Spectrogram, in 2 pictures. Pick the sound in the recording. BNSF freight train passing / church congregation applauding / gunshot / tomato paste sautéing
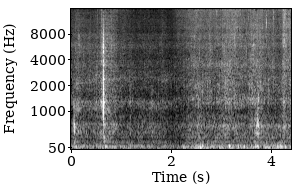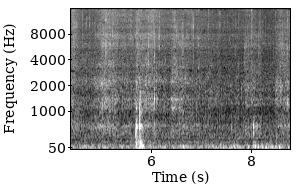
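tomato paste sautéing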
